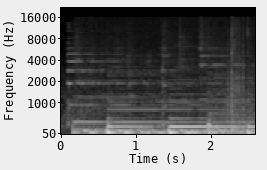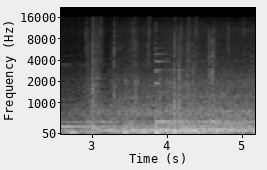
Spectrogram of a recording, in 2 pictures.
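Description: A car driving, its engine giving a steady tonal drone that shifts in a few steps over low rumbling road noise, which grows rougher and broader toward the end.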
